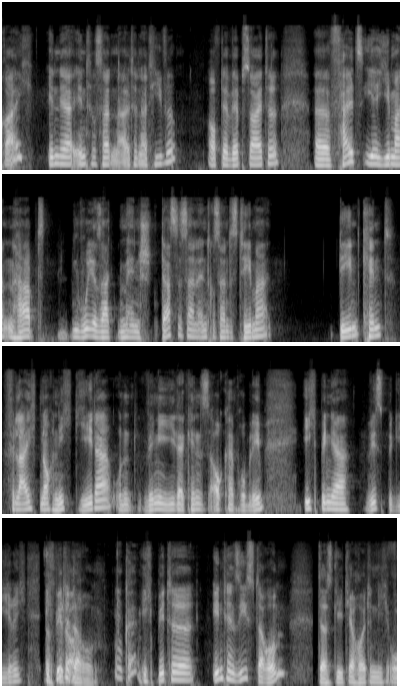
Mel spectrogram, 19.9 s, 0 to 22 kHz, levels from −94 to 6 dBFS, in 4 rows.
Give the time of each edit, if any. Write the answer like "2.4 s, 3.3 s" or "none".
15.4 s, 18.8 s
